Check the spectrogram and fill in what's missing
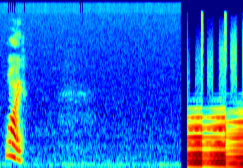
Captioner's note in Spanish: silencio incomodo ahre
